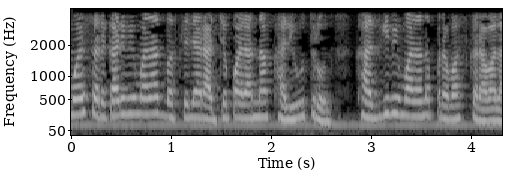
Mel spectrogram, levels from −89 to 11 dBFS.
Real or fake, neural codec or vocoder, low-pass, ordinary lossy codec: real; none; 3.6 kHz; none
